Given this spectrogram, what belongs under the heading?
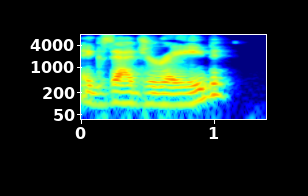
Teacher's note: we change a t to a D sound exaggerated because it's between vowels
